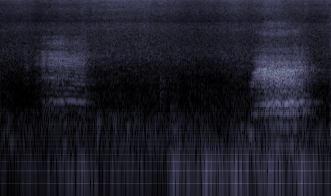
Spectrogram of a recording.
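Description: Sheep bleats during lambing on a farm: two drawn-out calls, a softer one early and a louder, nearer one near the end, over low barn background noise.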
